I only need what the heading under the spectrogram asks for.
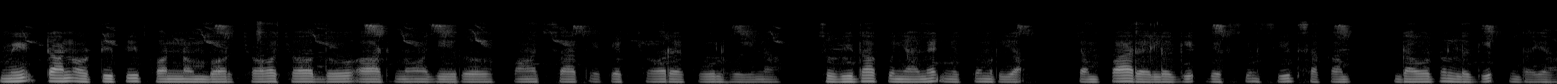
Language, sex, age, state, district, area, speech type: Santali, male, 30-45, Jharkhand, Pakur, rural, read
